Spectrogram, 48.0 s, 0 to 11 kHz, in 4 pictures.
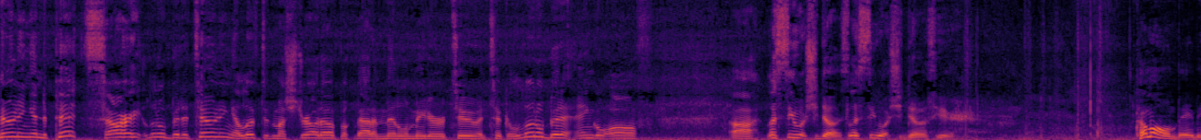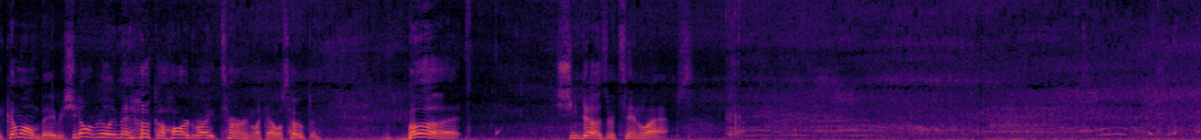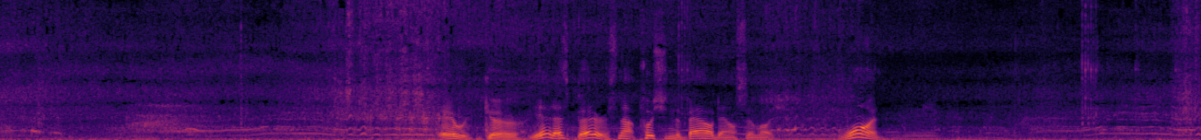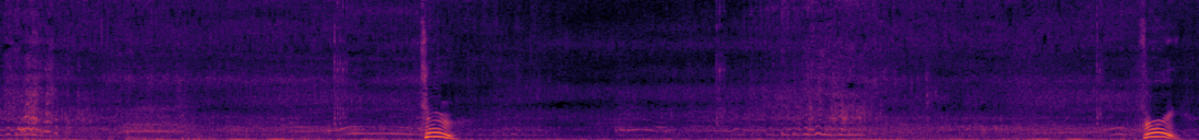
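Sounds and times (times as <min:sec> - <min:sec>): small electric motor whine: 0:00.0 - 0:11.6, 0:12.2 - 0:48.0.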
